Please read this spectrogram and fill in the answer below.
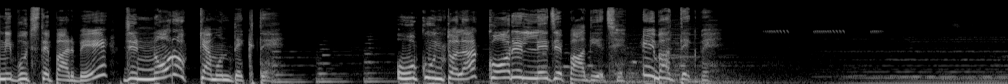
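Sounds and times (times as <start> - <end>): soft background music: 0.1 - 10.0
crickets chirping: 7.6 - 8.9.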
